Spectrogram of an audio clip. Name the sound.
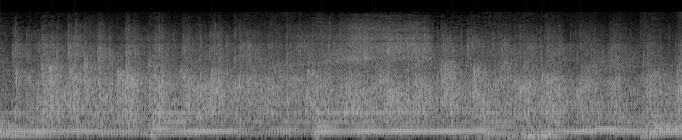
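audience applauding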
